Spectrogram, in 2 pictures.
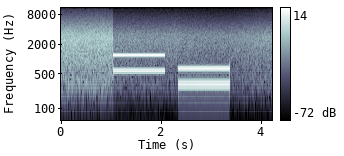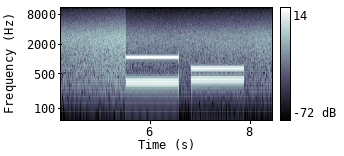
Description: Aircraft SELCAL, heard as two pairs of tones. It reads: GQ-AH BP-CH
